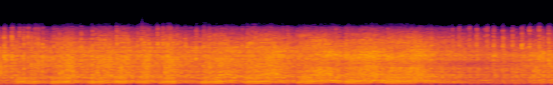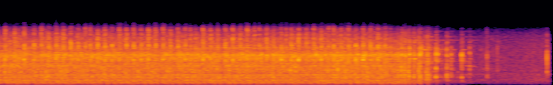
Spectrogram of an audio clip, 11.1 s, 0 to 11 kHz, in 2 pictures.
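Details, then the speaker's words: Stihl BG86 commercial handheld blower with probably thousands of runtime hours, after repair for fuel leaking from muffler (new carburetor, fixed fuel tank vent, cleaned spark arrestor): burbles up unevenly clearing fuel from muffler and crankcase, then steady high full-throttle scream, running clean. "took the engine a moment to clear all of that fuel out of the muffler and out of the crankcase, which is why I just held it full throttle and let cylinder head temp come up and let it get cleaned out inside."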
